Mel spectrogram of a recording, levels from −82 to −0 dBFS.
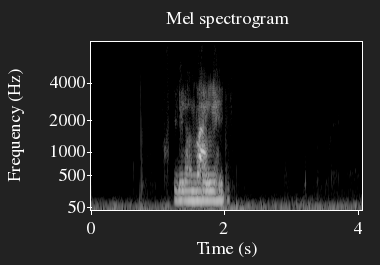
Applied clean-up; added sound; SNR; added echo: neural diffusion model UNIVERSE++.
